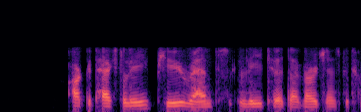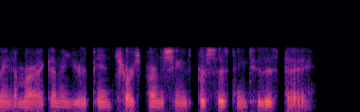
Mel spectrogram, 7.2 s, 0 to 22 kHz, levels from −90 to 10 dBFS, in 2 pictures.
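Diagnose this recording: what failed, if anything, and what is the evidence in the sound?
The failure is at the codec stage: the speech carries heavy G.723.1 codec damage for the whole clip. The low end stops at about 200 Hz, the top rolls off near 3.6 kHz, and nothing is present above 3.8 kHz, so the sound is muffled. The hoarse texture and smeared consonants come from the coder's slowly updated voice model on 30 ms frames, which fits a bitrate around 6 kbit/s.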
